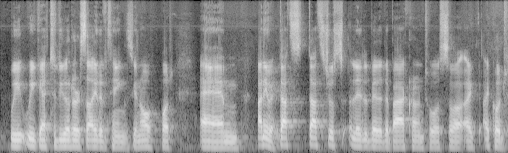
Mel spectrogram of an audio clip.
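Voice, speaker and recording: This man has an Irish Midlands accent and a fairly low pitch. He talks at a fairly quick pace with fairly even intonation. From Ireland, County Longford. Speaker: distillery owner presenting at a whiskey tasting. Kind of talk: tasting event talk. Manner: hesitant with many fillers and repetitions.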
